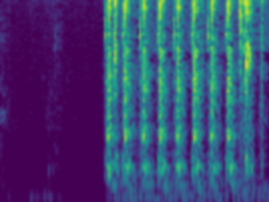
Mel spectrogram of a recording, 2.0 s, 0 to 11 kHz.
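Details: 1993 Chevy Camaro Z28: a quiet start, then a fast, even, sharp metallic clicking at about eight clicks a second. Cause unknown.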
